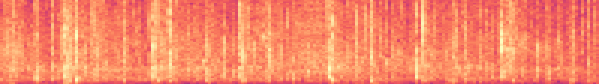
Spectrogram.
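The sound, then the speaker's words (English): Brief applause from an audience at the start of a presentation. A modest, fairly quiet patter of clapping holds steady over a couple of seconds. “Maybe I should have written in pause for applause, but I didn't write that in there. But it's nice.”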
